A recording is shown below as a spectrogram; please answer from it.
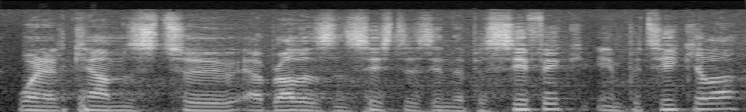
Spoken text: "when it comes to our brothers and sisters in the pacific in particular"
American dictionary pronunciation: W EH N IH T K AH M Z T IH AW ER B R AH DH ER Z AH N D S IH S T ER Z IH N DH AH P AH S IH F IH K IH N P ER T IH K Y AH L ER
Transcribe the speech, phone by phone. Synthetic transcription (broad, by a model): W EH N IH T K AH M Z T IH AW ER B R AH DH ER Z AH N S IH S T ER Z IH N DH AH P AH S IH F IH K IH N P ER T IH K Y L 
